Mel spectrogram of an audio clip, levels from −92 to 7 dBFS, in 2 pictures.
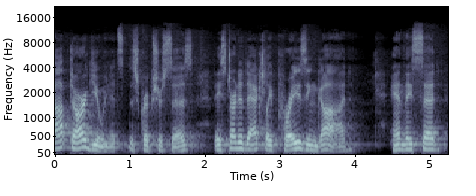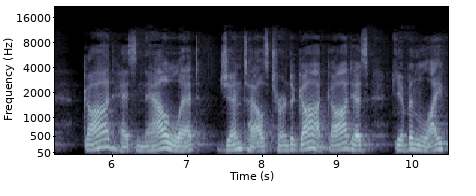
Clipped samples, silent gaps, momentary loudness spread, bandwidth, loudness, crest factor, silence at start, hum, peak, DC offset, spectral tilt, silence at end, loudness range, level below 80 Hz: under 0.1%; none; 9 LU; 13.5 kHz; -23 LUFS; 18 dB; 0 s; none; -6 dBFS; under 0.1%; -5 dB/octave; 0 s; 2 LU; -58 dBFS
